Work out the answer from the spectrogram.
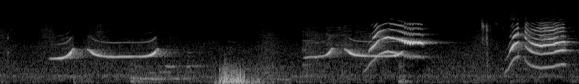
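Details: Pet ringneck parrot, known as a talker, makes clear whistled notes: flat tones with upward flicks, a brief rustle, then louder, shrill, sweeping whistles in quick bursts.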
